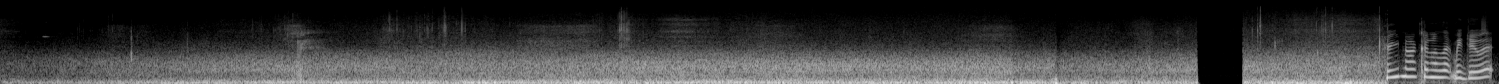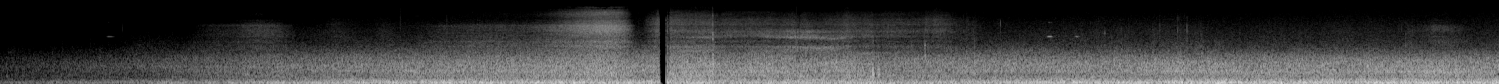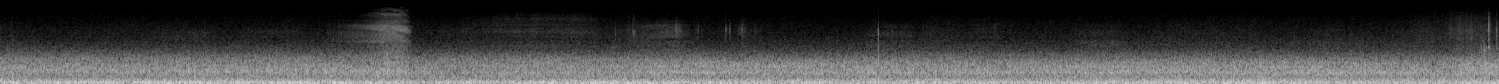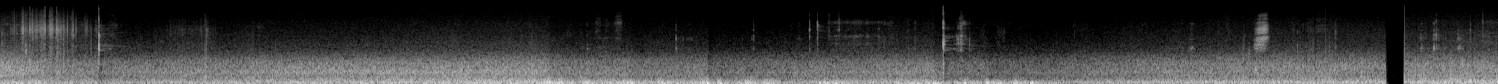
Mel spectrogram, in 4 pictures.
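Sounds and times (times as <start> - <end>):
rustles: 0.0 - 8.0, 44.3 - 47.6
low outdoor rumble: 0.0 - 59.9.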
